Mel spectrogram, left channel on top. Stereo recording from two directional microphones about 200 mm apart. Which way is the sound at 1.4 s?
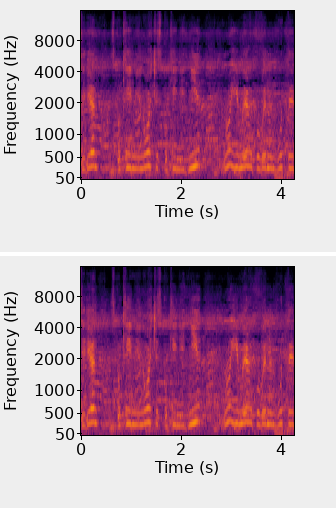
25° right (ahead or behind).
